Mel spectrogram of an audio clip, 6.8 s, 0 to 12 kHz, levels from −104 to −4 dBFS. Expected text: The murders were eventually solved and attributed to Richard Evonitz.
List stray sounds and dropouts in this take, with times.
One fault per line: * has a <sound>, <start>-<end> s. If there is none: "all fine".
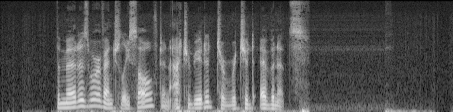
all fine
